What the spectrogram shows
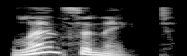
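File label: "lancinate", British English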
